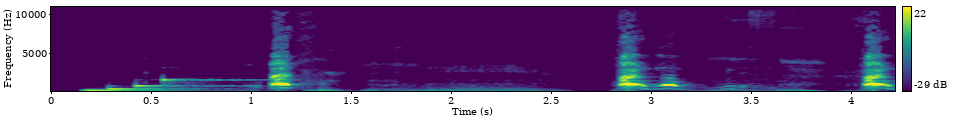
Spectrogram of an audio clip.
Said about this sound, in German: So könnte es heute in manchen Büros klingen, denn heute heißt es Kollege Hund.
